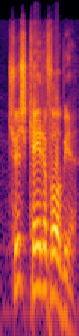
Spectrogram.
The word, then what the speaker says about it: triskaidekaphobia: Triskaidekaphobia.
